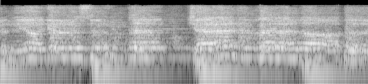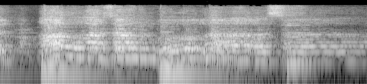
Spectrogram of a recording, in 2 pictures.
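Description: Traditional Şanlıurfa sıra gecesi folk music: a man singing over instrumental accompaniment, with a deep drum stroke about once every second. The music fades out near the end.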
